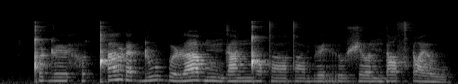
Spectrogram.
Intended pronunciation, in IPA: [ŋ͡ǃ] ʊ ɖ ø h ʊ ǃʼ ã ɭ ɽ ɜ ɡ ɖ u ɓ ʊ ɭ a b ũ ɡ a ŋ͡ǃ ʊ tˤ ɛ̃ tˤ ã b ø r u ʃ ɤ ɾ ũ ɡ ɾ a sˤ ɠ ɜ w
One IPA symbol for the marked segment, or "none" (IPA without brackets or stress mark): ǃ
